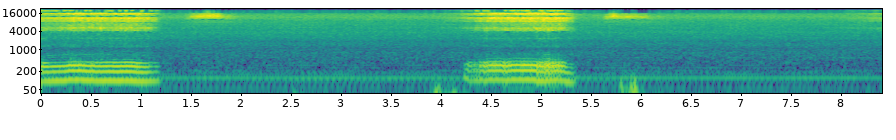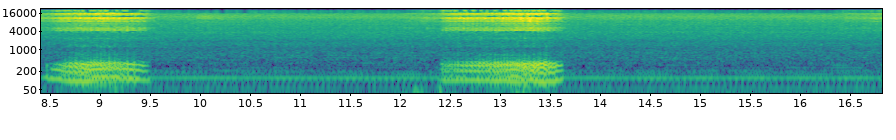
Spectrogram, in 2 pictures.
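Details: Dog snoring over light rain in a sleep-aid recording: soft rumbling snores about every four seconds (about 14 a minute); gentle, ordinary snoring of a sleeping dog.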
